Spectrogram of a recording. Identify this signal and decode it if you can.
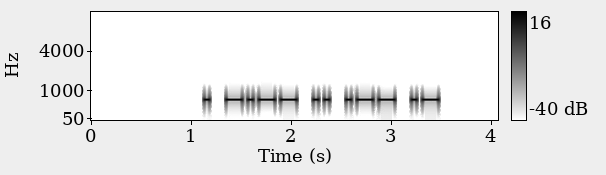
Morse code, heard as a keyed tone, about 23 wpm, 700 Hz. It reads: EYIWA
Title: Code Groups - 5 Letters - 22wpm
